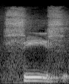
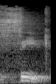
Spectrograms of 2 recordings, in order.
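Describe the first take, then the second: First: The name is said like 'cease'. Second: The name is said like 'seek'. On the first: The speaker calls it wrong. "Stop saying" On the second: The speaker calls it right. "It's seek"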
